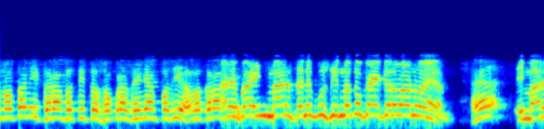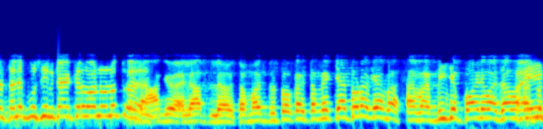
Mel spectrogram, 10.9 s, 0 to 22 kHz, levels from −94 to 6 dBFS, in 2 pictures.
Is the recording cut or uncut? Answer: cut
